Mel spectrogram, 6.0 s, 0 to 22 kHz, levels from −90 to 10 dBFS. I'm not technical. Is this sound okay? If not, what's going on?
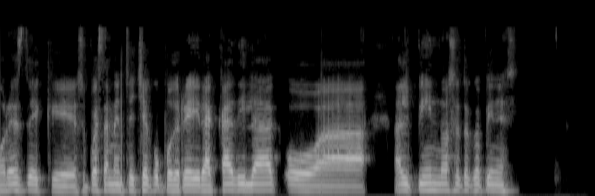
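Yes, this sound is fine.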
